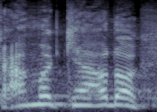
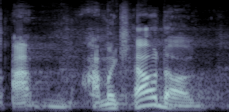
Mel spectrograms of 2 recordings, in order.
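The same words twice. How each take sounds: First: Higher, eager, pleased with itself; a dog that thinks it's doing the job, voice pitched up; excited dog voice. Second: Lower, proud little dog declaring itself; a dog bragging it's a real cow dog, voice pitched lower. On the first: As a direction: play the dog, bright and eager. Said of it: "she's excited and she's like". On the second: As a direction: play the dog, chest puffed out and low. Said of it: "She's like". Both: Retold or imitated.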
